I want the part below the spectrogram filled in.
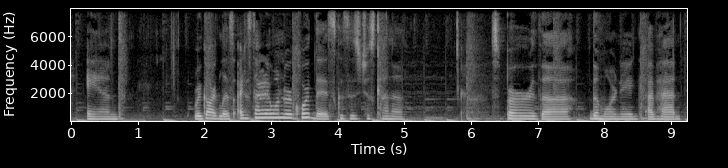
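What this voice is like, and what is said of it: Rough, sick-sounding voice. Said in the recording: “my voice is kind of fucked up. I'm kind of sick.”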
